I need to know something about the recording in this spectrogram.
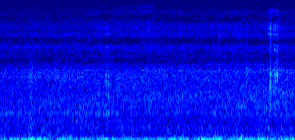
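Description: Low, steady wind rumble on the microphone, mixed with handling noise from a handheld camera being moved.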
